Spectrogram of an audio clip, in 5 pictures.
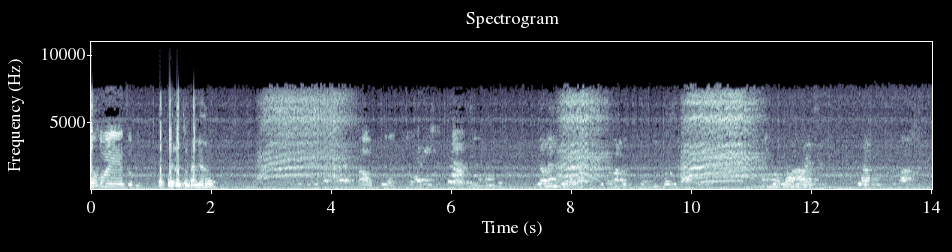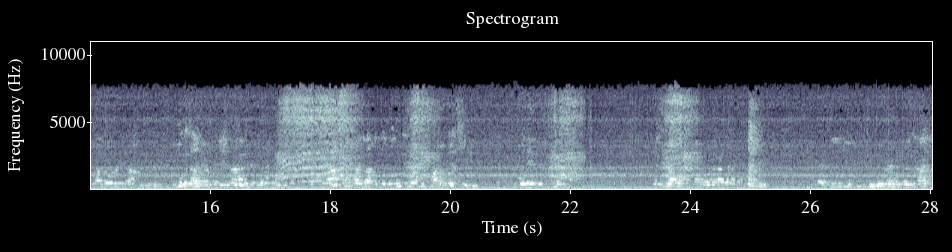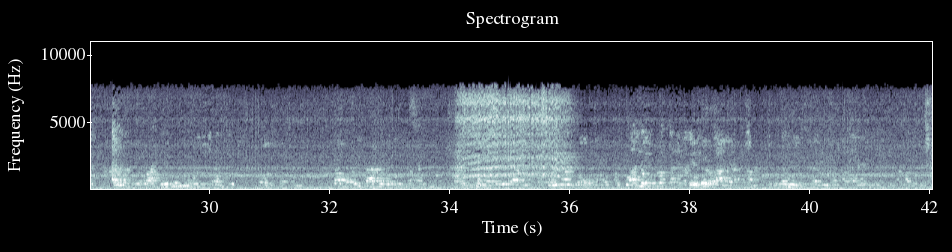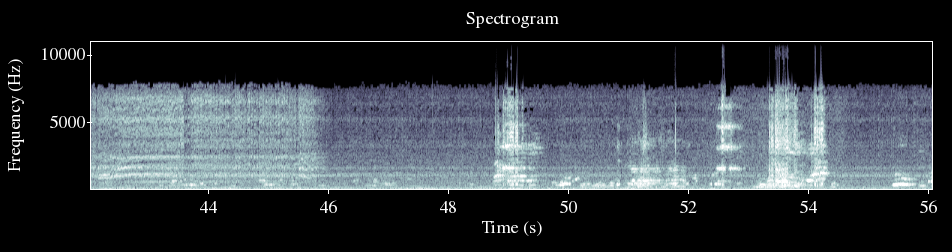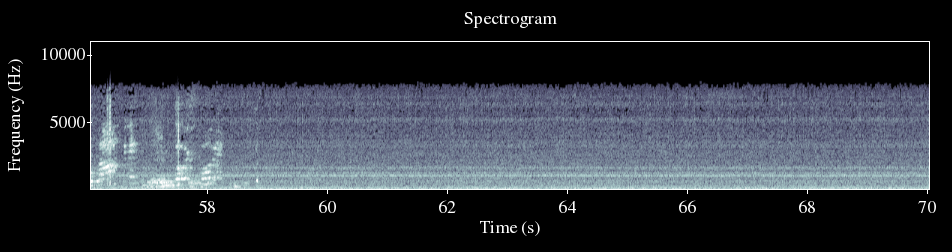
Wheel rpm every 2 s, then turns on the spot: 0, 70, 10, 10, 30, 60, 0, 0, 50, 30, 10, 20, 0, 0, 20, 20, 10, 110, 0, 10, 10, 140, 120, 0, 0, 0, 0, 0, 0, 0, 0, 0, 0, 0, 0.
8-10 28-32 38-42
